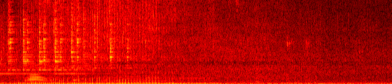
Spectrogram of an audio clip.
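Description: Railroad grade-crossing bell ringing rapidly, then stopping about two seconds in as the gates go up, over a low vehicle engine rumble that fades away.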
